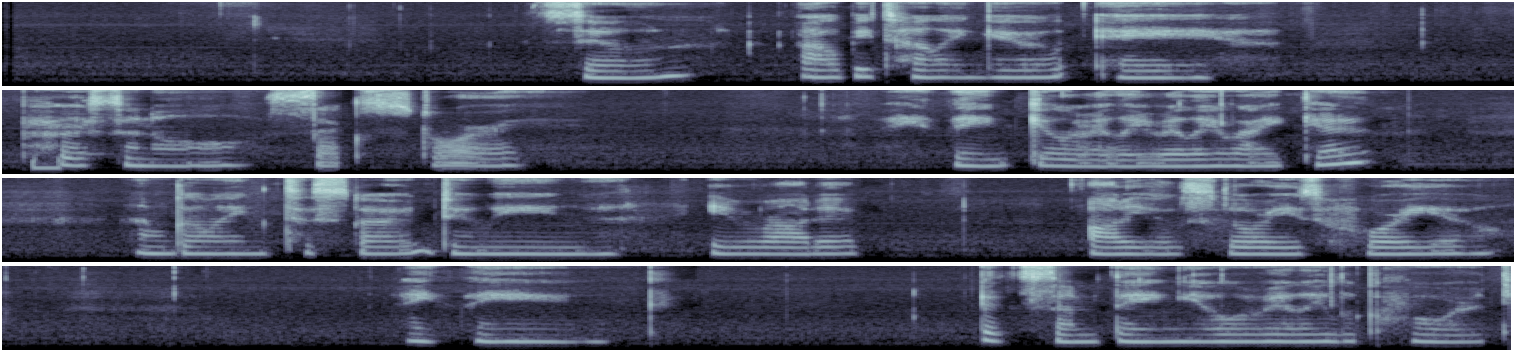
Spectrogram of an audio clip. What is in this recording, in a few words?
asmr style; I have an announcement to make..; OnlyFans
